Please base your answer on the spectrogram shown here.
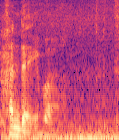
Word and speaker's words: Hyundai: No, it's pronounced Hyundai.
